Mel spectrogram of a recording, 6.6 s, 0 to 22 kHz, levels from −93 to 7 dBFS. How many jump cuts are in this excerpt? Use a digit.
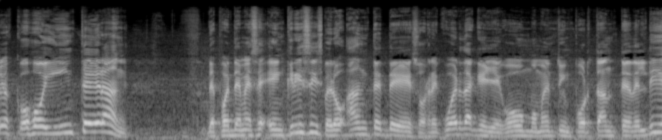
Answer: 2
